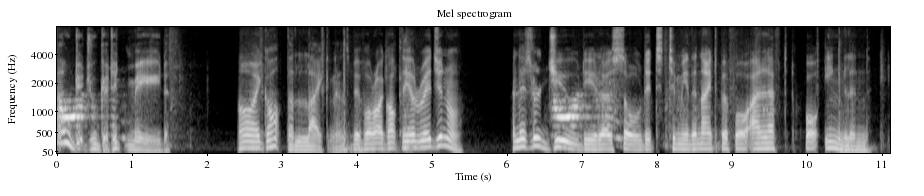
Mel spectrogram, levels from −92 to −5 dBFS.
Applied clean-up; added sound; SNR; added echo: neural mask model RNNoise.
